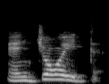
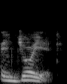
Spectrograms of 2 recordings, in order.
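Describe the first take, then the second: First: The ending is a plain d with no extra syllable. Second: The ending is an extra syllable, like "enjoy it". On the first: The speaker calls it right. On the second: The speaker calls it wrong.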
